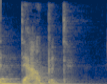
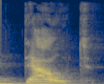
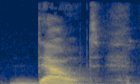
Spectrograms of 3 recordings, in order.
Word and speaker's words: doubt: Mas não, tem, não é doubt, é doubt, o B é mudo, doubt.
